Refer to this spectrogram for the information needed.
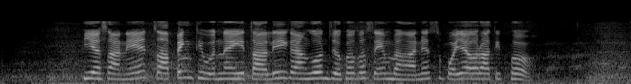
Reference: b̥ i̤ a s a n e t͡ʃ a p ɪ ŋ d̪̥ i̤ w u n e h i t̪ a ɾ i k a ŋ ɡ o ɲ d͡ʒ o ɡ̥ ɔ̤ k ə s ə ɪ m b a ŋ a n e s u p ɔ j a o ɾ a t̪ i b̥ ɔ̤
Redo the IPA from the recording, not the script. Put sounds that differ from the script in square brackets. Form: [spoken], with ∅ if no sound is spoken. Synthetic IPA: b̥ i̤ a s a n e t͡ʃ a p ɪ ŋ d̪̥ i̤ w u n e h i t̪ a [l] i k a ŋ ɡ o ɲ d͡ʒ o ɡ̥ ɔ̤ k ə s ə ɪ m b a ŋ a n e s u p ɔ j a o ɾ a t̪ i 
